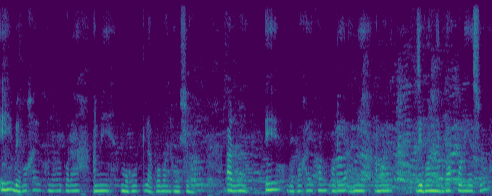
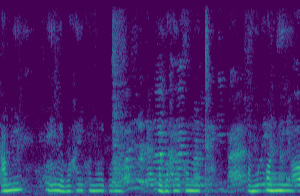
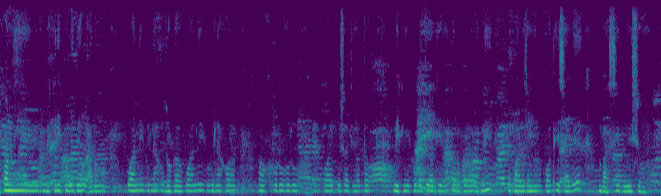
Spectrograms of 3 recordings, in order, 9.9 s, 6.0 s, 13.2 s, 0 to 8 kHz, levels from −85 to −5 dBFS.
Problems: none marked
